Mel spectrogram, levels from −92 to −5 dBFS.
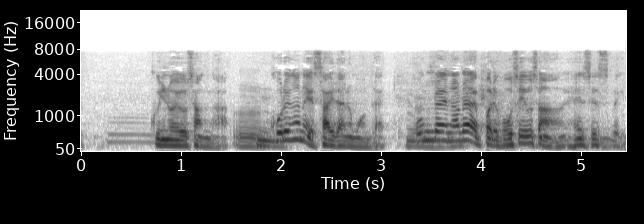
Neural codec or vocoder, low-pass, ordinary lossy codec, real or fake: none; none; none; real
